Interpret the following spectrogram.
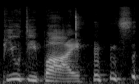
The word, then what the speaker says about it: PewDiePie: oh I you know the way you said it sound like PewDiePie that's actually how it's pronounced what yeah I don't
